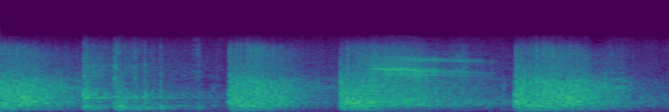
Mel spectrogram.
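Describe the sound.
Gunshots in an old radio crime drama: a few heavy booming reports, each with a sharp onset and a long fading tail, separated by short pauses, with no talk.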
